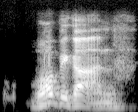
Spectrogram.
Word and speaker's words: Wobegon: Wobegon, how do you pronounce it? Wobegon.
